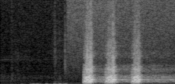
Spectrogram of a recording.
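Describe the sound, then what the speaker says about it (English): A dog barking three times in quick succession, loud and close, with each bark short and evenly spaced after a few soft low thumps. "Barked the dog."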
